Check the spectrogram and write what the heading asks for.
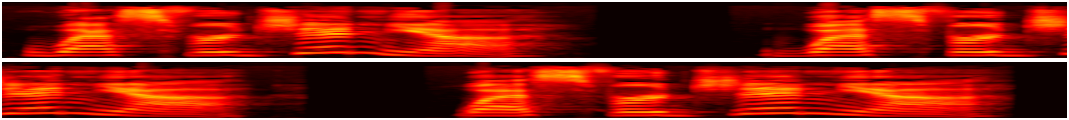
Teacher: we're going to stress the second word, and in this case, it's the second syllable of this word.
